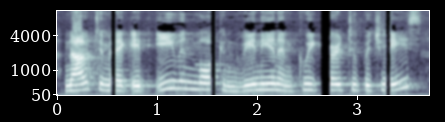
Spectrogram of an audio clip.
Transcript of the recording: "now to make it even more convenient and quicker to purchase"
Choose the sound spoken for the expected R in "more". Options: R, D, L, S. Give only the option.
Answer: R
